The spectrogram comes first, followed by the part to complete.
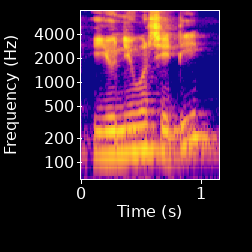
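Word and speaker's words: university: इसमें पहला अक्षर स्वर है। लेकिन जब इसको पढ़ते हैं हम इसको बोलते हैं तो इसमें किसकी ध्वनि आती है? य की ध्वनि आती है। यूनिवर्सिटी बोला जाता है।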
